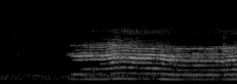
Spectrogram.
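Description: A single drawn-out voice sound, starting about half a second in and held for about two seconds with a slight waver in pitch.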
